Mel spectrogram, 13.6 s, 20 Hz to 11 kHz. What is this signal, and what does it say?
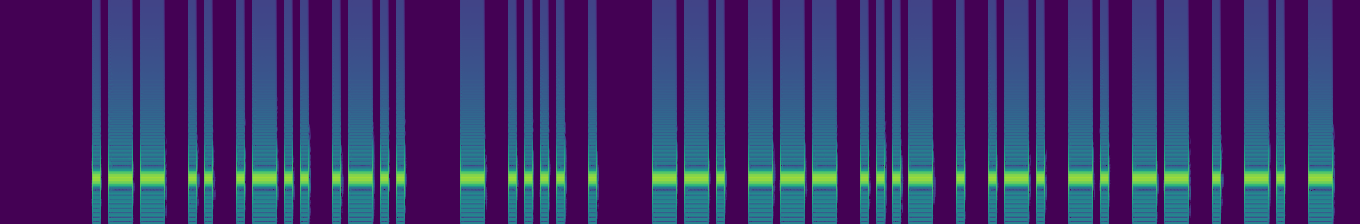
Morse code, heard as a keyed tone, about 15 wpm, 700 Hz. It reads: WILL THE GOVERNMENT
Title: Sentences from Top 1000 Words - Review Part 3 - 15wpm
